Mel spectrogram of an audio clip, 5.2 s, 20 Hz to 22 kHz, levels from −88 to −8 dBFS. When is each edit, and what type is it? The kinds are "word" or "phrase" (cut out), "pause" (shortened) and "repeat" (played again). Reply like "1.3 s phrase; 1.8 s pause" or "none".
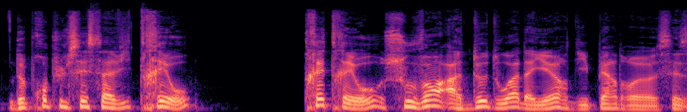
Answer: none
